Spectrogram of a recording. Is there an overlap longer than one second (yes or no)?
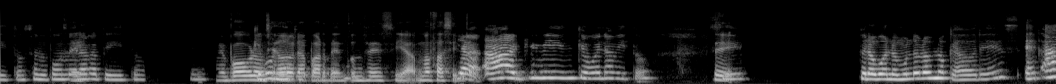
no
